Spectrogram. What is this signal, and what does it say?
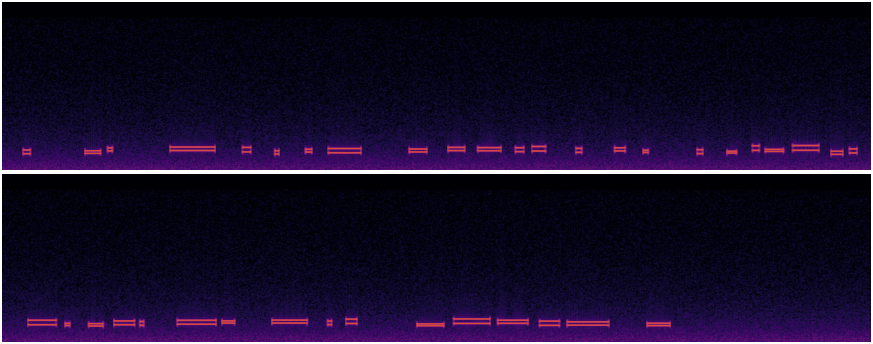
Pairs of high tones at irregular times. There is no code.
